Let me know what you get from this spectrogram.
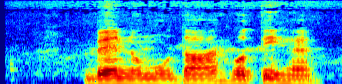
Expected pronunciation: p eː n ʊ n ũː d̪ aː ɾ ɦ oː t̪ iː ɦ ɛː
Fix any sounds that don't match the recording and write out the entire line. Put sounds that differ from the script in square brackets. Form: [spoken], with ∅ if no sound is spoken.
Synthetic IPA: [b] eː n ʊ [m] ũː d̪ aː ɾ ɦ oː t̪ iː ɦ ɛː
